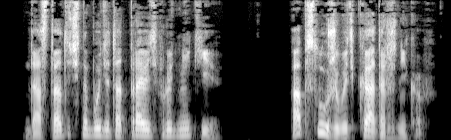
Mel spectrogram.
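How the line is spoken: Calm remark. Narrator (Russian): спокойно заметил Кирстен

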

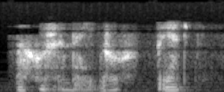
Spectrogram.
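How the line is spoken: Trembling whisper. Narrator (Russian): прошептала она дрожащим голосом

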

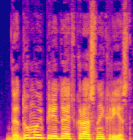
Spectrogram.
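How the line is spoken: Calm, hiding embarrassment. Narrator (Russian): говорю я также спокойно, хотя меня охватывает смущение

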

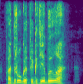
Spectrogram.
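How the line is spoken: Shouted. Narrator (Russian): крикнула она

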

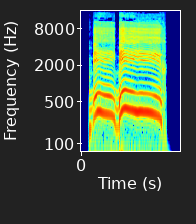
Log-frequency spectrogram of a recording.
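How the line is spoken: Gleeful excited shout. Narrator (Russian): выкрикнул Жмых, радостно оскалившись и возбужденно

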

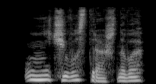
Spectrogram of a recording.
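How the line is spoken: Forced, unnatural voice. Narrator (Russian): выдавила из себя Саша, горячо надеясь, что неестественный голос не выдает обуревавших ее чувств

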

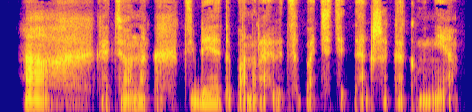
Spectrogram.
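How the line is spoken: Purring. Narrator (Russian): промурлыкал он

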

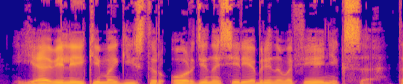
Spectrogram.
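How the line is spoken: Ghost's solemn announcement. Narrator (Russian): торжественно объявил призрак

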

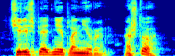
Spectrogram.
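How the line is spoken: Snorting, casual. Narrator (Russian): Платон хмыкнул и сказал

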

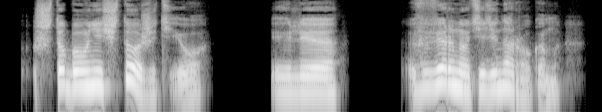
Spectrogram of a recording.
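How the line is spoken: Trembling voice. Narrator (Russian): Дрожащим голосом ответил профессор Каучук

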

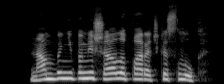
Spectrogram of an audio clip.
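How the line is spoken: Calling after. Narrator (Russian): крикнул я ей вслед

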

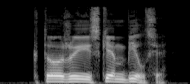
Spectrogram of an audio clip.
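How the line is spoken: Grim smirk. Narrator (Russian): Ганилон мрачно усмехнулся

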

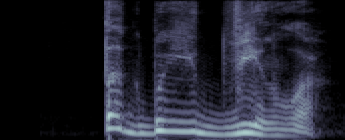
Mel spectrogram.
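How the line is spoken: Through gritted teeth. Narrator (Russian): процедила Бертиль

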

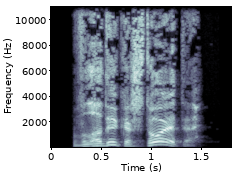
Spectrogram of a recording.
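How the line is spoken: Exclaimed. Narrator (Russian): воскликнул Рорк

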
